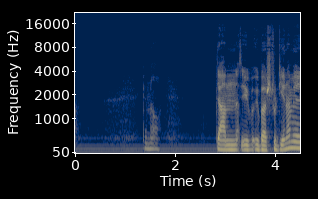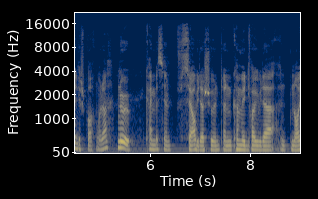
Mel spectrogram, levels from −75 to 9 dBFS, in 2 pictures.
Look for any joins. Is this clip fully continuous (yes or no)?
no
